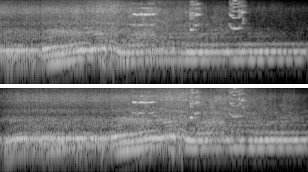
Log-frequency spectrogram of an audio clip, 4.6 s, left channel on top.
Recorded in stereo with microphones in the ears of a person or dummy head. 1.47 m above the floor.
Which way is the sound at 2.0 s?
10° left (ahead or behind).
